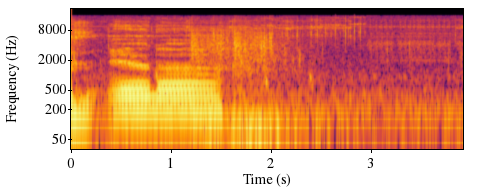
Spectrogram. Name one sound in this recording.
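Small plastic pieces clatter and snap together.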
